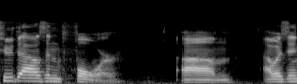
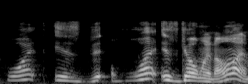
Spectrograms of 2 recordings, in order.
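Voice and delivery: higher-pitched, bewildered mock panic; retold freak-out; 5 semitones higher than usual. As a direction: act out freaking out at the news. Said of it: "I'm freaking out".

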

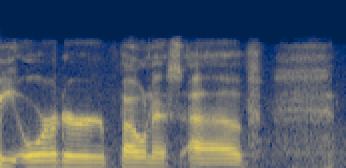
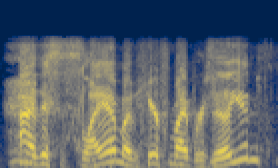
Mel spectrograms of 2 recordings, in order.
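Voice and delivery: high, loud mock Slam; playful voiced Slam; 10 semitones higher, 5 dB louder than usual. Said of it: "Yes, exactly".

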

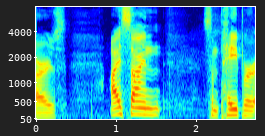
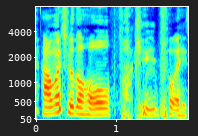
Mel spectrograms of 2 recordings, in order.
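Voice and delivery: laughing while quoting; 3 semitones higher than usual. Retold or imitated. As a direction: quote said through laughter. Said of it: "He said it".

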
